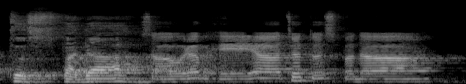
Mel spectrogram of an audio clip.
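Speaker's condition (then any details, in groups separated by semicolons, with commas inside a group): No condition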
